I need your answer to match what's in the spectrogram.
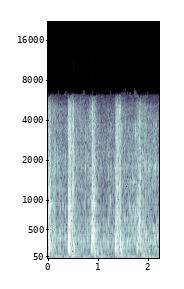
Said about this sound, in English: I hear water. The cellar must come out on the shore near here.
